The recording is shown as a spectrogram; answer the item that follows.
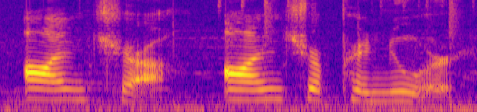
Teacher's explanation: the sound is like french sound uh because this word is actually borrowed from french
